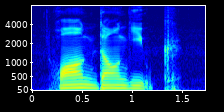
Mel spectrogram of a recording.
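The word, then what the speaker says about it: Hwang Dong-hyuk: All You're gonna have to tell me how to pronounce the creator of the show's name. – right, I gotta find that. – It's down in production development. – Production development. Hwan Dong Yuk. – Huang Dong-yuk. We can go with that.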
